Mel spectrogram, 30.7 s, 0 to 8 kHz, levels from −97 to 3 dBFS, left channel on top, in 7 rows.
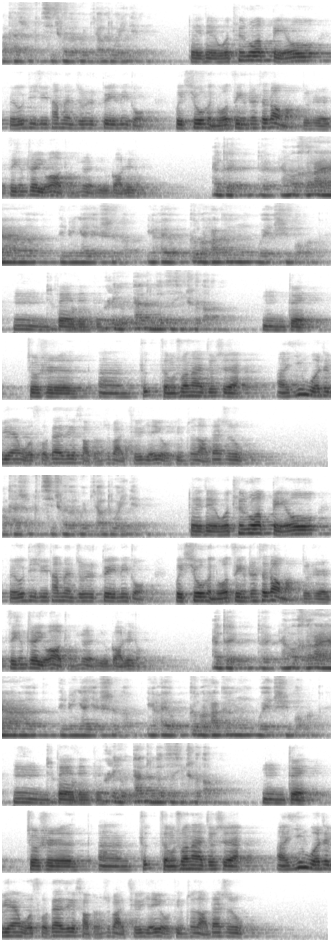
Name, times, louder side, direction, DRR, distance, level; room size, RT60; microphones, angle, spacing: voice 1, 0.0-1.8 11.6-11.9 12.2-13.6 13.9-17.3 18.1-18.6 18.9-20.4, equal, 30° right, 1 dB, 7.1 m, -32 dB
voice 2, 2.5-4.2 4.5-6.3 6.7-10.7 17.7-18.9 21.0-21.6 22.3-22.9 23.2-25.1 25.6-29.5, right 3 dB, 70° right, 7 dB, 1.1 m, -25 dB
29.0 x 25.0 x 6.6 m, 1.1 s
head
